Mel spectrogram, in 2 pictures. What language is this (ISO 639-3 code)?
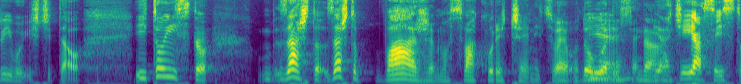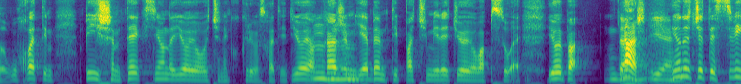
hrv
